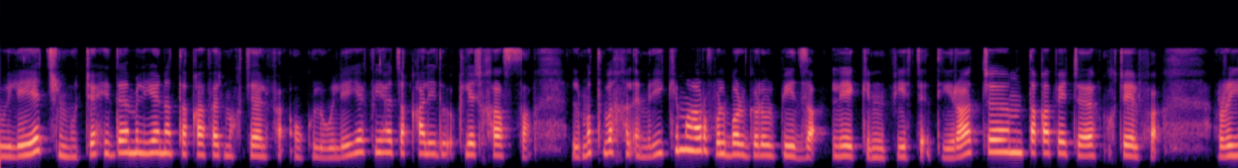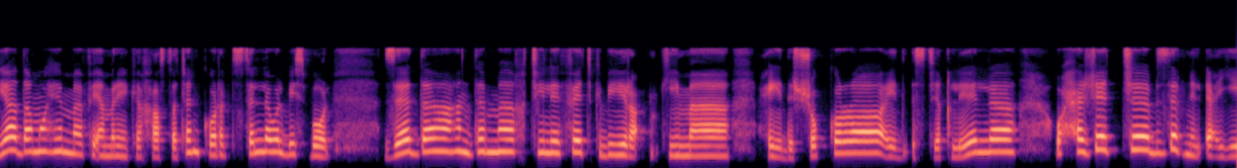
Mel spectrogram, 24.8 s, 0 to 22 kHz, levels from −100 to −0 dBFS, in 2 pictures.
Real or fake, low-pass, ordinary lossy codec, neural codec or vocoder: real; none; none; none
